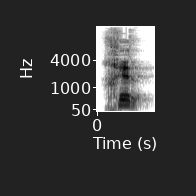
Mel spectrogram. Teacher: خا پر پڑھنا ہے اور را کو باریک پڑھیں گے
